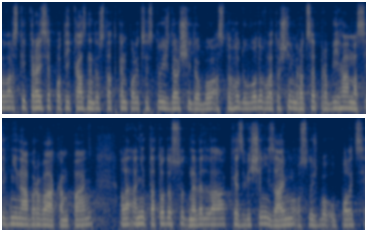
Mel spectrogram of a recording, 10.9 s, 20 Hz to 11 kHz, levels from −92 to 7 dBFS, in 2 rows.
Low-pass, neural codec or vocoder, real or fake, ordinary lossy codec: 9.9 kHz; none; real; Opus, 16 kbps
